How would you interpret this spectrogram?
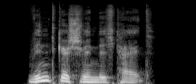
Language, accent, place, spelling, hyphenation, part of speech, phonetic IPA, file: German, Germany, Berlin, Windgeschwindigkeit, Wind‧ge‧schwin‧dig‧keit, noun, [ˈvɪntɡəˌʃvɪndɪçkaɪ̯t], De-Windgeschwindigkeit.ogg
- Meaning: wind speed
